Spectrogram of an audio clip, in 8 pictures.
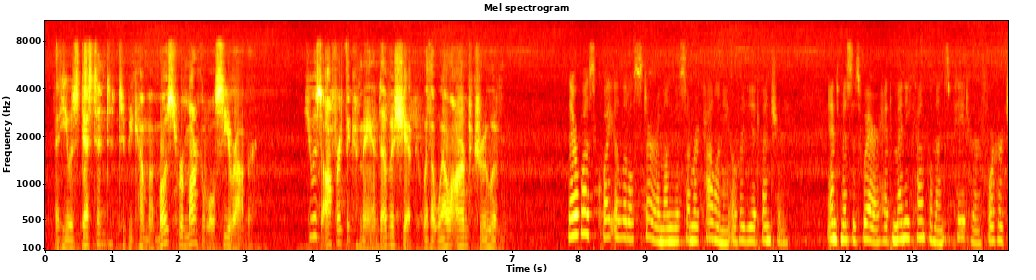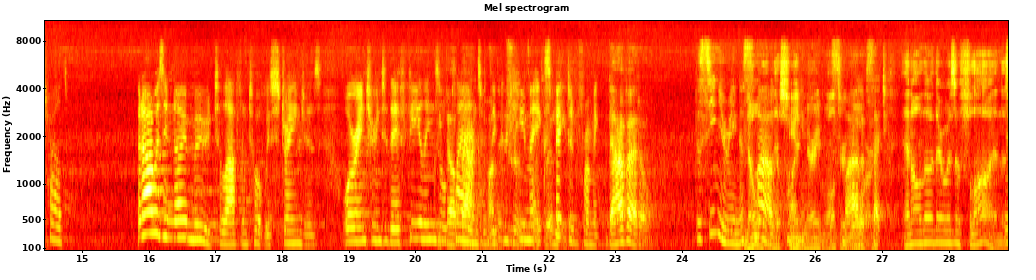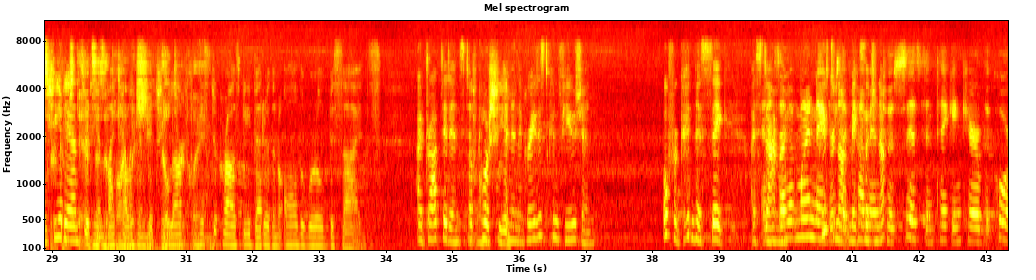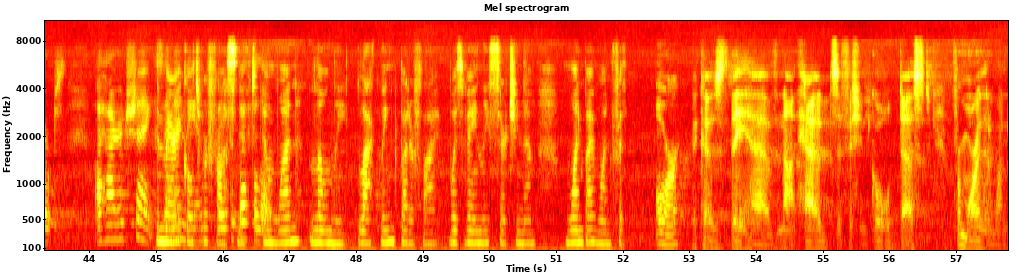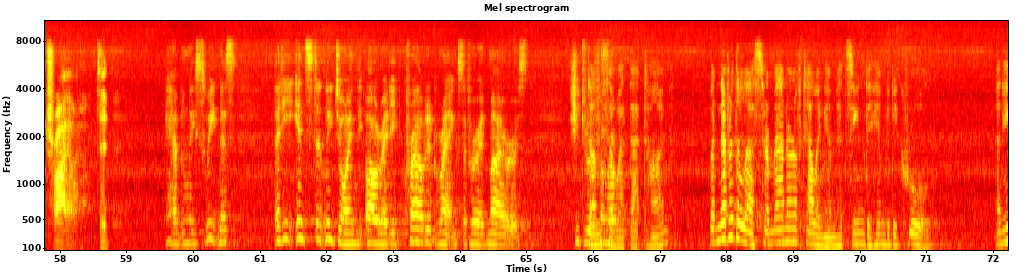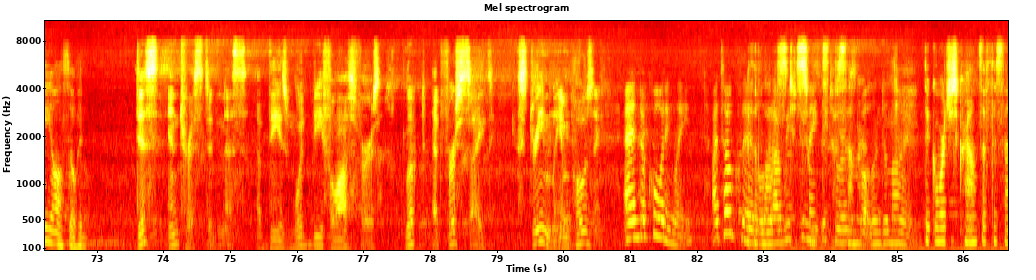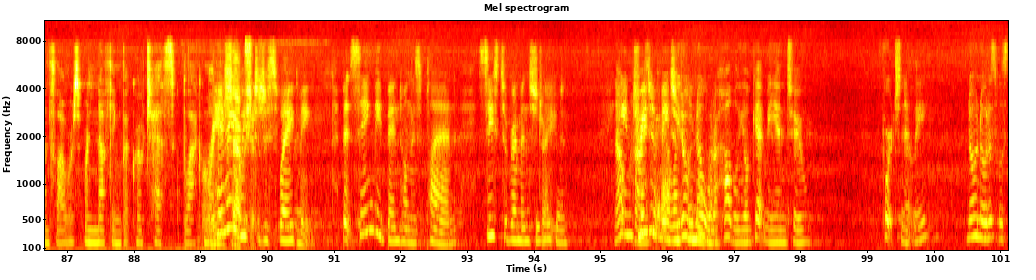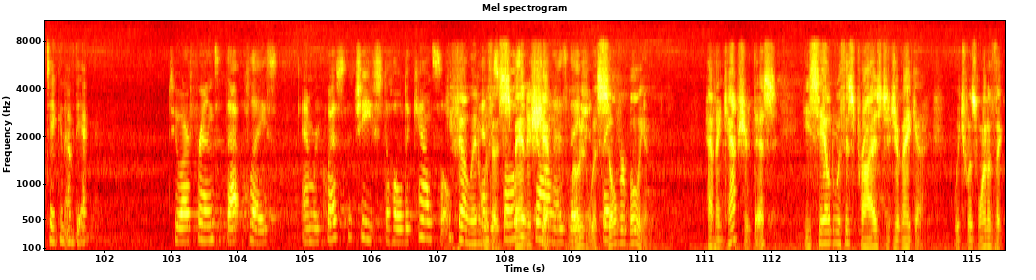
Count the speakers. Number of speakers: ten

